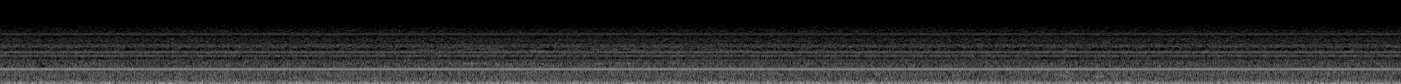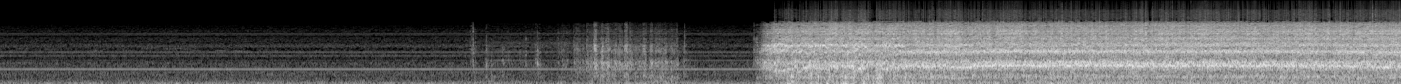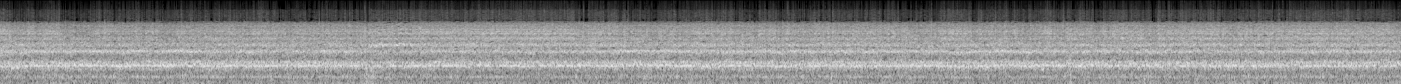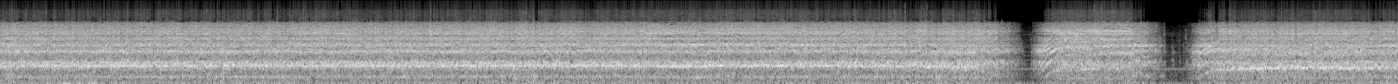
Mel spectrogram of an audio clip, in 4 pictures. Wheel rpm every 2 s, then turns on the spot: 0, 0, 0, 0, 0, 0, 0, 0, 0, 0, 30, 200, 230, 230, 230, 230, 230, 230, 230, 230, 230, 230, 240, 240, 230, 220, 110, 170.
none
